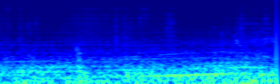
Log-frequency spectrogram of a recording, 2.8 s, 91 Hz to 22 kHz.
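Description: A car on Michelin CrossClimate 2 tires drives through a snow storm with a steady, low, rumbling road and engine drone and some wind buffeting, continuous and close, with no talking.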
